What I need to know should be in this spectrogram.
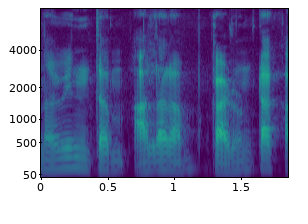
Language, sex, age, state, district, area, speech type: Marathi, male, 30-45, Maharashtra, Amravati, rural, read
